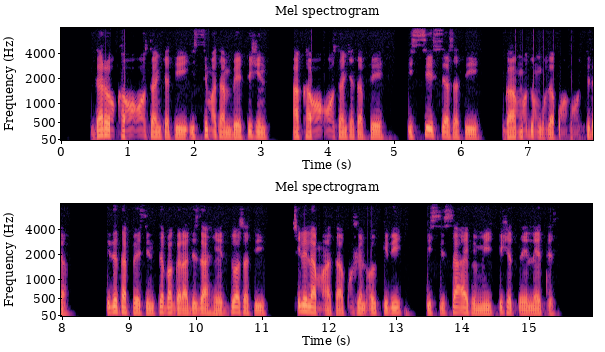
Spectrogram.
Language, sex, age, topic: Gamo, male, 25-35, government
